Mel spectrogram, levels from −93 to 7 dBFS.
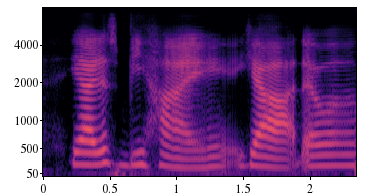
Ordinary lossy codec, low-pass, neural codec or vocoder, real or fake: none; 7.2 kHz; codec, 16 kHz, about 1 kbps, DyCAST, with the encoder's durations; fake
